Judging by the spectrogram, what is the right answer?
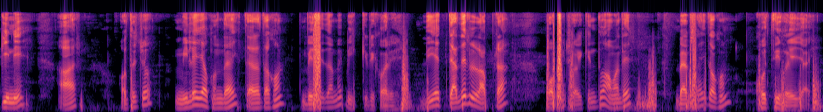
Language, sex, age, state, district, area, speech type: Bengali, male, 60+, West Bengal, Paschim Medinipur, rural, spontaneous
